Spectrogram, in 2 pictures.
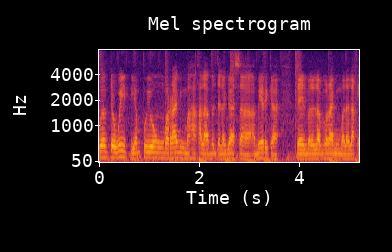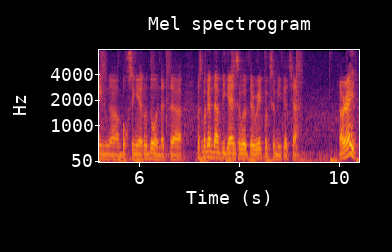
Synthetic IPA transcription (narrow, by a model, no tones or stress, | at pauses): wɛlt̪ɛɹwejt̪̚jɐnpʊjʊŋmɐɾaːmɪŋmɐkakɐlaːbɐnt̪ɐlɐɡasɐʔɐ̰mɛɾɪkɐ | d̪̥aːhɪlmɐmɐɾaːmɪŋmɐlalɐkɪŋɐboksɪŋɛːɾod̪onɐt̪ɐ | mɐsmɐɡɐnd̪aɐŋbɪɡaːjɐnsɐwɛlt̪ɛɹwejt̪̚pɐɡ̚sʊmiːkɐt̪ʃa | ʔolɹajt̪̚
